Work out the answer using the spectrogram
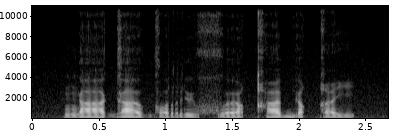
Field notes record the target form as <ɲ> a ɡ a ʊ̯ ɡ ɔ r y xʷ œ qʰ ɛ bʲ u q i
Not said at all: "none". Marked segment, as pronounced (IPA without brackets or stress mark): ŋ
